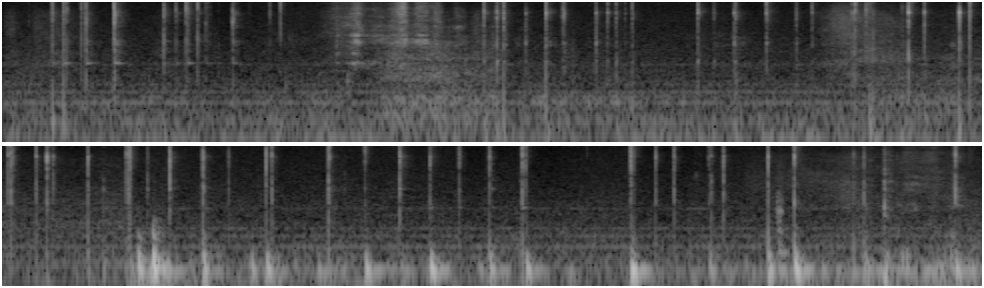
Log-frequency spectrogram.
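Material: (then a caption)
Plastic. A small white cylindrical plastic tub with a black lid and a label is tapped with long nails close to the mic. It gives quiet, sharp, dry clicks in an irregular, slow rhythm, with brief soft scratchy brushes and a few duller low thumps in between.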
